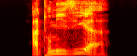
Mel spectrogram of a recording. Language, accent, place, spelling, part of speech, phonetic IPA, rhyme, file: German, Germany, Berlin, atomisier, verb, [atomiˈziːɐ̯], -iːɐ̯, De-atomisier.ogg
- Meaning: 1. singular imperative of atomisieren 2. first-person singular present of atomisieren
